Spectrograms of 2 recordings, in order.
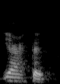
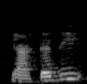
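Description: First: يعتدي cut to a short final i, falling; shortened final vowel. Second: يعتدي with a long final ee, rising; full final vowel. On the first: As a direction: trim the ee of يعتدي to a brief kasra. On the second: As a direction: hold the ee of يعتدي, pitch going up. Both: Shown as a demonstration. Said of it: "إحنا حذفنا حرف العلة".

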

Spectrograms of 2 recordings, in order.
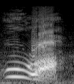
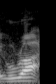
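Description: First: Higher, louder barked Marine call; hearty oorah shout. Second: Said in the usual way. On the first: Retold or imitated. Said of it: "The Marines go". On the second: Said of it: "we say".

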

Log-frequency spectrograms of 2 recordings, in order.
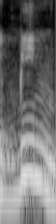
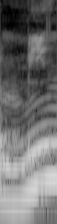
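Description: First: মিন short with a clear n; mistaken plain noon. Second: মিং held as a hum in the nose; correct nasal ghunna. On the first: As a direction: close মিন on a plain n, no nasal hum. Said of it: "ভুলটি করে মিন বলি". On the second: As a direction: hide the n of মিং in a long nasal ng. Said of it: "নাকের ভিতরে নিয়ে পড়তে হবে". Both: Shown as a demonstration.

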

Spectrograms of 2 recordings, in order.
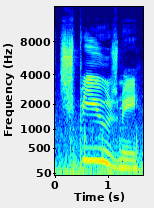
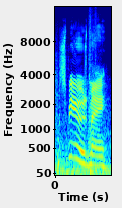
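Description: First: Slow, exaggerated Excuse me; drawn-out excuse me. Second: Said in the usual way. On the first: Shown as a demonstration. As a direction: Excuse stretched out slowly, mock polite.

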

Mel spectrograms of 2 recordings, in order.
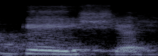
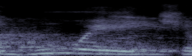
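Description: First: "gueixa" with a hard G and silent U, GHEI-sha; U mudo. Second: "gueixa" with the U sounded, as gu-EI-sha; U pronunciado, errado. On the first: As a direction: say "gueixa" without any W sound. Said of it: "você fala gueixa". ("gueixa" com o U mudo, G duro) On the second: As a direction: say "gueixa" with a GW at the start. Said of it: "você não fala gueixa". ("gueixa" com o U pronunciado, güeixa) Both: Shown as a demonstration.

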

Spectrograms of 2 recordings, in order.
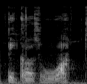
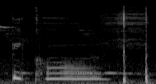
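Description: First: Low lion voice; demanding lion. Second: Very high, drawn-out mouse squeak; stalling mouse. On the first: Lion questioning the stalling mouse, low demand. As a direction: press for the answer, low. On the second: Mouse stalling the hungry lion, high hesitant squeak. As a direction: hold the word high while thinking. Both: Acted.

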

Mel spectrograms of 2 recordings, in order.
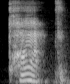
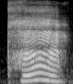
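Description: First: Said in the usual way. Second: Word stretched, ending sounded; slow demonstration. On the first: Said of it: "một lần với tốc độ bình thường". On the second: Shown as a demonstration. Teacher models the word for learners, slow with audible ending. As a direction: draw out the vowel, then release the t. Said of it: "hai lần chậm hơn".

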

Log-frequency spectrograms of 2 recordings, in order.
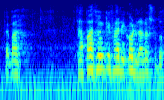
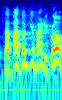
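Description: First: Muttering under his breath, much softer, "θα πάθω εγκεφαλικό" sunk low; muttered despair. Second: Said in the usual way. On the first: Acted. Father mutters to his wife he'll have a stroke, much softer and lower. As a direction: sink into an exhausted mutter.

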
